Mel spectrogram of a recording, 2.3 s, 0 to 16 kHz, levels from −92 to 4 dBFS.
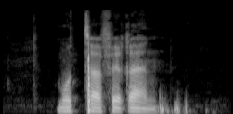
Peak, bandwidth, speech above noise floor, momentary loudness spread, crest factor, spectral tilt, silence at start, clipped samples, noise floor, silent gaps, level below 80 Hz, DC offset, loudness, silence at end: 0 dBFS; 11 kHz; 42 dB; 18 LU; 24 dB; -6 dB/octave; 0.6 s; under 0.1%; -64 dBFS; none; -50 dBFS; under 0.1%; -23 LUFS; 0.55 s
